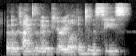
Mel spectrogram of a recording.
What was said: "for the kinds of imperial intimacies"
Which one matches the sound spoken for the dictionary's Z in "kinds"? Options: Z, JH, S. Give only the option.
Z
